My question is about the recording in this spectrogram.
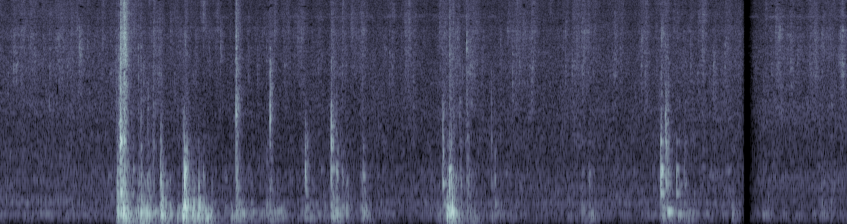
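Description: Irregular knocks and clatters of hard objects being handled, about seven in all, bunched together in the first few seconds, with single knocks after that.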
